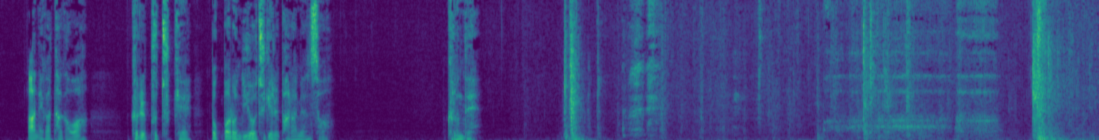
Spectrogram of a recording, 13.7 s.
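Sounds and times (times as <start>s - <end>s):
speech: 0.4s - 4.2s, 5.6s - 6.0s
room door closing: 7.0s - 7.6s, 12.8s - 13.7s.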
